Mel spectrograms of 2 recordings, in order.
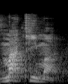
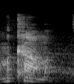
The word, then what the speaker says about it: Makima: your ass up too it's makima not makama or whatever how they pronounced it like Columbo with a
